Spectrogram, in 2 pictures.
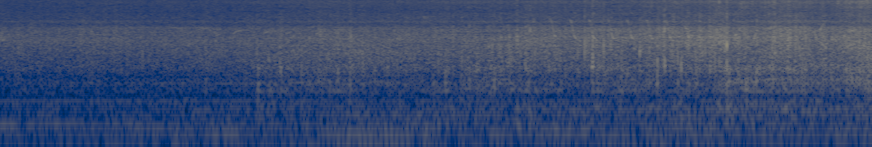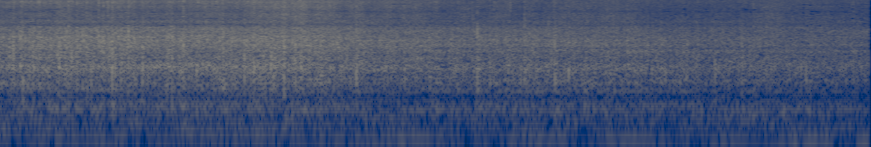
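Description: A car engine hums and revs as a car drives past.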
